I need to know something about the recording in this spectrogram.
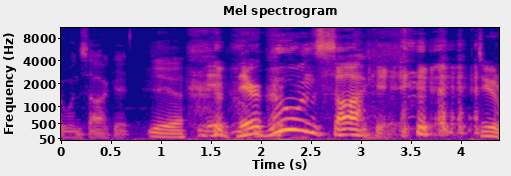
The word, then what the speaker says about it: Woonsocket: oh my god um wound sock it's crazy um the whole like Rhode Island scene you say it like someone who's never been to Woonsocket yeah their goon's socket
